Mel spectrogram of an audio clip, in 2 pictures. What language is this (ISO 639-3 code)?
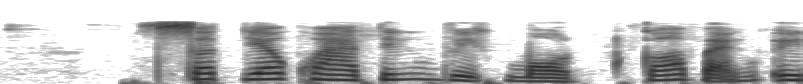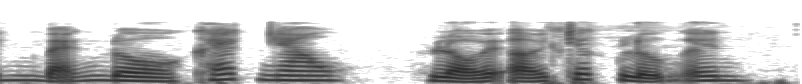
vie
